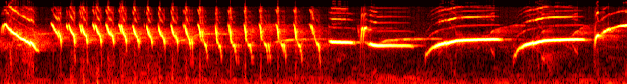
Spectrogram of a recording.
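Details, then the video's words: Canary singing nozes song for training birds: a quick falling note, a fast even run of short repeated notes for over a second, then a level whistle and several upswept, curved whistles. "Som de nozes para treinar mental"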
